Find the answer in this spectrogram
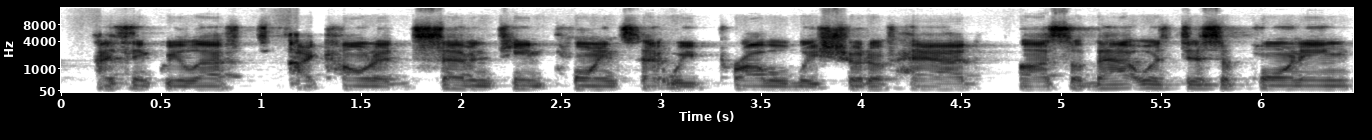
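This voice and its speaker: Over noticeable background noise, a man speaks at a fairly slow pace in a monotone, flat intonation, with very even loudness and hardly any pauses. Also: fairly low pitch for a man. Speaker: sports podcast co-host. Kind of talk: casual chat.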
